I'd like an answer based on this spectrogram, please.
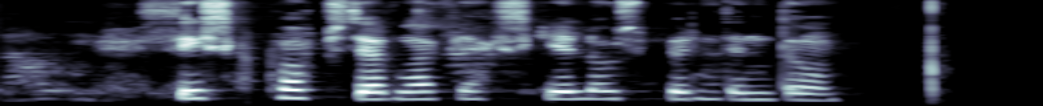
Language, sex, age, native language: Icelandic, female, 20-29, Icelandic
